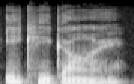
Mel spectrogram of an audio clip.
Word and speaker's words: ikigai: The word is ikigai, pronounced ikigai, and it is most commonly translated as reason for being or reason to get up in the morning.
